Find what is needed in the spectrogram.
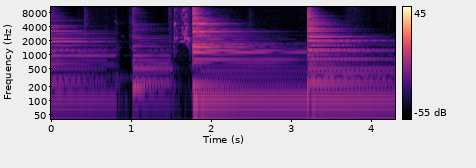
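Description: Solo acoustic guitar plucking four chords about a second apart. Each chord is left to ring and fade over a deep, sustained bass note.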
